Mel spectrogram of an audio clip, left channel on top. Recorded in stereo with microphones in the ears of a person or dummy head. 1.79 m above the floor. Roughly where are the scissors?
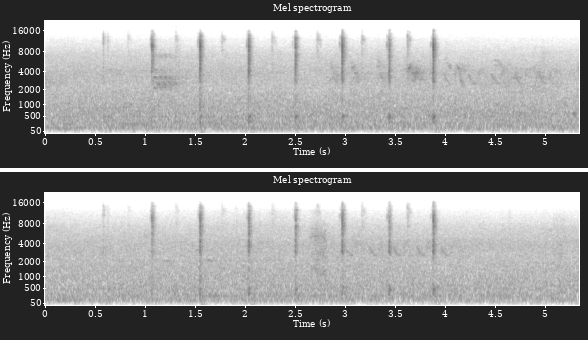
Centre.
